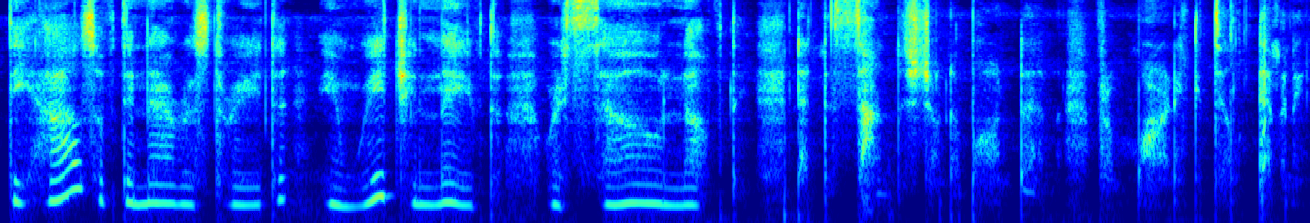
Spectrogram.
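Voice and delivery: ordinary talk, nothing marked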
